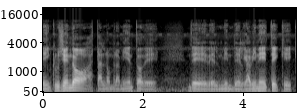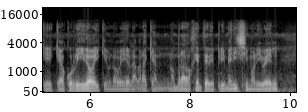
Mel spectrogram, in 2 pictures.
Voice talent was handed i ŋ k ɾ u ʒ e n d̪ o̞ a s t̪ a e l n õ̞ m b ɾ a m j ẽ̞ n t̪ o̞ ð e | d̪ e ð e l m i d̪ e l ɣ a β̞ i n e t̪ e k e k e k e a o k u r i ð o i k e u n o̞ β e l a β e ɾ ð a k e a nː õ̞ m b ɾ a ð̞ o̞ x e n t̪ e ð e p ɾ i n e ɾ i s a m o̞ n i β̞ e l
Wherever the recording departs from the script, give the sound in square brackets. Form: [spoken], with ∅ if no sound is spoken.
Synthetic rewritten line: i ŋ k [l] u ʒ e n d̪ o̞ a s t̪ a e l n õ̞ m b ɾ a m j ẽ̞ n t̪ o̞ ð e | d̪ e ð e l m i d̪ e l ɣ a β̞ i n e t̪ e k e k e k e a o k u r i ð o i k e u n o̞ β e l a β e ɾ ð a k e a nː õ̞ m b ɾ a ð̞ o̞ x e n t̪ e ð e p ɾ i [m] e ɾ i s [i] m o̞ n i β̞ e l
